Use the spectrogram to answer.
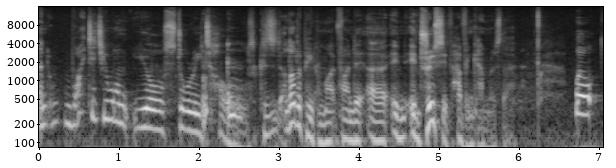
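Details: Adult man, interviewer; typical speech.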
